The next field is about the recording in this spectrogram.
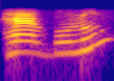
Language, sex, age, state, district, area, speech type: Bengali, female, 30-45, West Bengal, Alipurduar, rural, conversation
